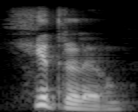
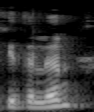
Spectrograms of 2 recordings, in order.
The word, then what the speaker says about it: Hitler: Su pronunciación como si fuera la J, ¿no?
